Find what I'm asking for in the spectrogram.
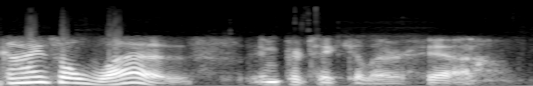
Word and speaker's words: Geisel: Geisel, yeah.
